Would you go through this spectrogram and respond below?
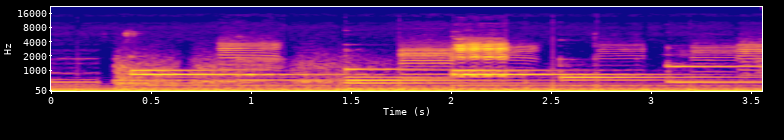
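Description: Sheep in pens bleat in the video game Minecraft, several overlapping nasal bleats in quick succession, loud and close over a low steady game hum, with no talking.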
